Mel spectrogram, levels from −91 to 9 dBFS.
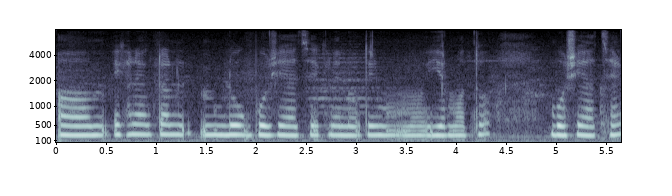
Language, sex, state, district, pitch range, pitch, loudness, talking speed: Bengali, female, West Bengal, Paschim Medinipur, 240-255 Hz, 245 Hz, -14 LUFS, 125 wpm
